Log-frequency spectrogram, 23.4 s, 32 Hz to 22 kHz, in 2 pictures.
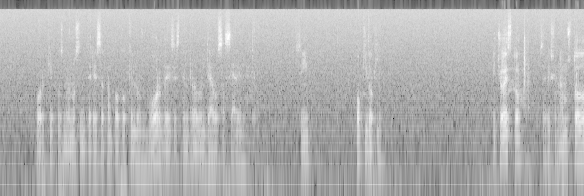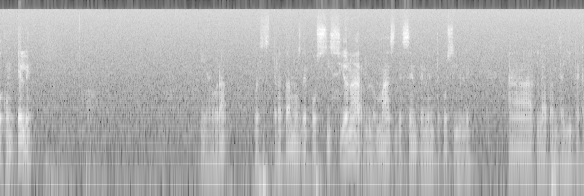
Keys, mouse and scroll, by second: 2.3 click, 4.9 scroll up 1, 5.0-5.8 middle drag, 5.9 scroll down 2, 10.5 l, 12.7-15.6 drag, 16.5-18.6 drag, 18.9 middle click, 20.7-22.0 drag, 22.5-23.3 drag.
